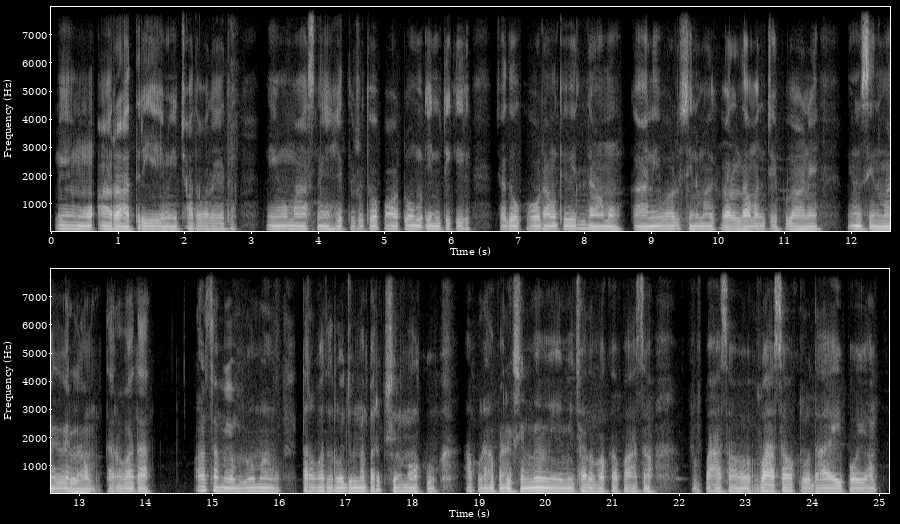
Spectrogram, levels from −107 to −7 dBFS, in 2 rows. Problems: low volume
